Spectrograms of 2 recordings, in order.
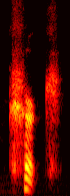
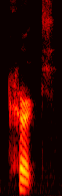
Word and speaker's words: Kirk: Even Larry Michael was trying to get him to say Kirk, not Kurt, on some kind of like video.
